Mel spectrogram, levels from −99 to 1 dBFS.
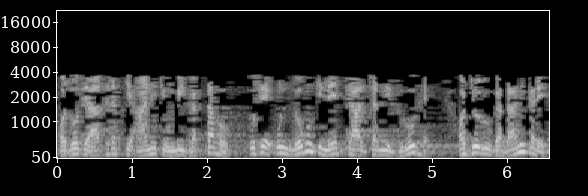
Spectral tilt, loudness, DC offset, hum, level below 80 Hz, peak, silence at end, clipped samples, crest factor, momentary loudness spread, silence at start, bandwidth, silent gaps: -10.5 dB/octave; -23 LUFS; under 0.1%; none; -62 dBFS; -6 dBFS; 0 s; under 0.1%; 18 dB; 7 LU; 0 s; 3.8 kHz; none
